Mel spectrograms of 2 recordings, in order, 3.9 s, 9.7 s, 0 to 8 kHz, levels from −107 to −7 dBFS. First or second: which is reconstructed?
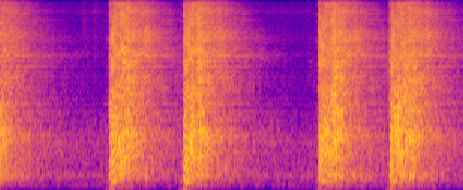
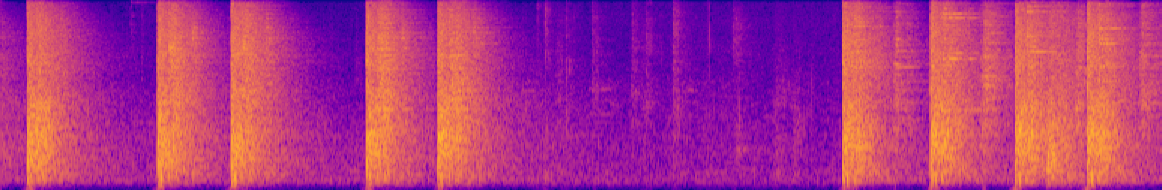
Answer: first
